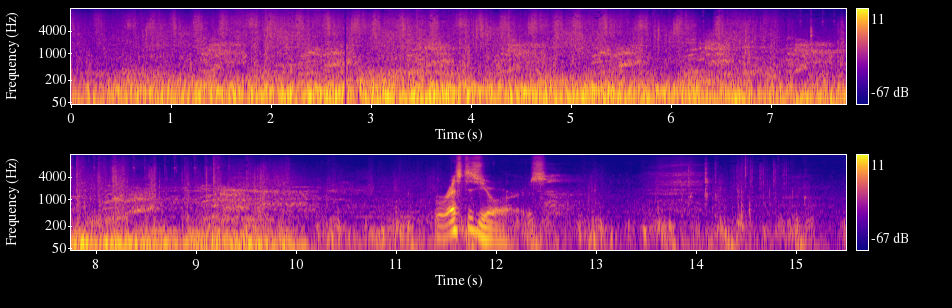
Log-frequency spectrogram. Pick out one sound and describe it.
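Large leathery wings flap steadily.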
